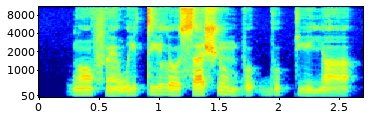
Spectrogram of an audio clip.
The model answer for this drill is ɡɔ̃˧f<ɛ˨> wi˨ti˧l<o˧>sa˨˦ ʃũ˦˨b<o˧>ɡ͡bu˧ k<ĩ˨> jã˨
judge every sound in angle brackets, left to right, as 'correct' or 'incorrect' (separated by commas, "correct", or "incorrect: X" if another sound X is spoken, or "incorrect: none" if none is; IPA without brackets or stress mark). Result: incorrect: ɛ̃˨, incorrect: o˨, incorrect: o˨, incorrect: i˨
